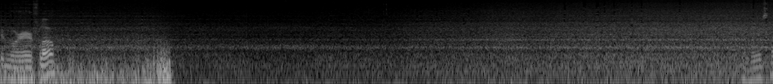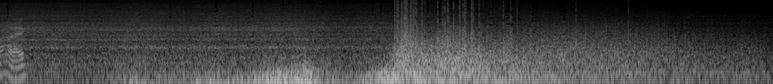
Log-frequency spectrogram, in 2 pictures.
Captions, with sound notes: A bit more airflow. [louder fan sound] And there's high! [even louder fan sound]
